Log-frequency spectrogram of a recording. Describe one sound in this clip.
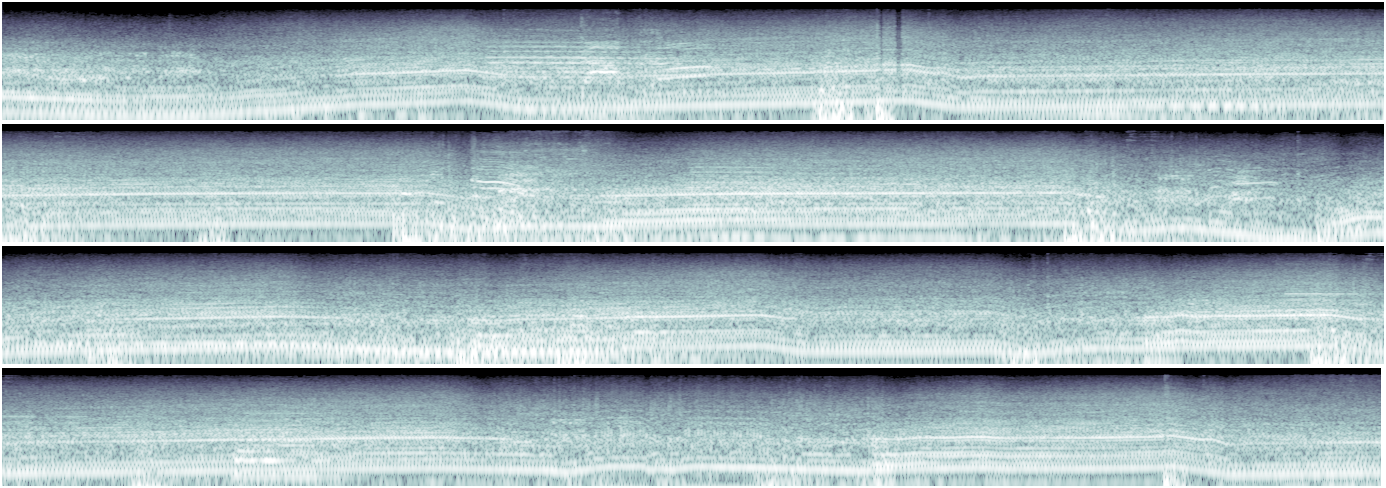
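A sports car engine revs high and drops again and again as the gears shift.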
